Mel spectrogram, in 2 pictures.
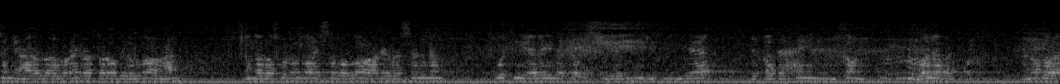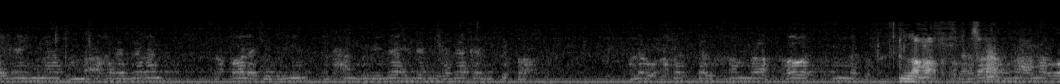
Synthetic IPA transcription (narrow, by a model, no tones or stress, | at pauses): samɪʕaʔabaːhʊɾɑjɾˤɑt̪ɾˤɑd̪ˤɨjɑlˤːɑːhʊʕanh | ʔanːaɾˤɑsuːlɑlˤːɑːhɪsˤɑlːɑlˤːɑːhʊʕalajhɪwasalːam | ʔʊːt̪ɪjalajlat̪wʔʊsɾɪjab̪ɪhɪbɪʔalɪjaːʔ | bɪqɑd̪aʕajnmɪnxɑmɾ | walabat̪ | fɑnɑðˤɑɾˤɑʔɪlajhɪmaːθʊmːaʔaxaðazːaman | fɑqɑːlad͡ʒɪbɾiːnʔalħamd̪ʊlɪlːaːhalːaðiːhad̪aːkaɪlfɨt̪ˤɾɑ | walawʔaxaðt̪alxamɾɑɣɑːɾɑt̪ʔʊmːat̪ʊ | lːɑːha̰kb̰ɾaʔɑɾaalmaʕmɑɾˤ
